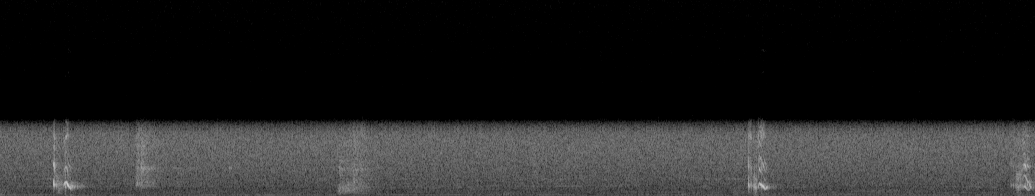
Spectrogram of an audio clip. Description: my baby girl s having a hiccups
